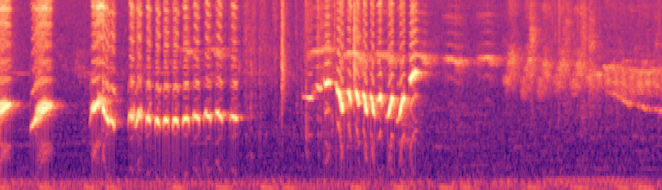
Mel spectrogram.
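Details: Captive male white-rumped shama kept among six females to stir courtship: clear whistled notes, then a wavering trilled whistle, a rapid rattling burst and fading high tones.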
